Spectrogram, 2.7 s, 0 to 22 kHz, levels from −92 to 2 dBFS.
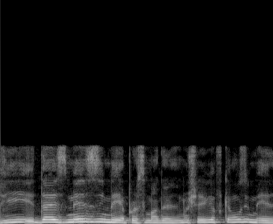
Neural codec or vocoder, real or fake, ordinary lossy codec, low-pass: codec, 16 kHz, 8 kbps, FunCodec, trained on LibriTTS, 25 frames a second; fake; none; none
